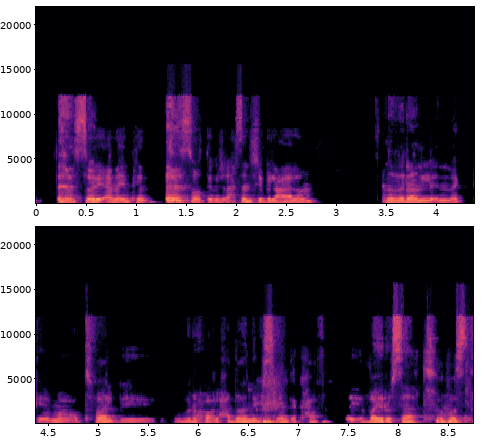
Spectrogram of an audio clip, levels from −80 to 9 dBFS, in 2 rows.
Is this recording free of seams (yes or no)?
yes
